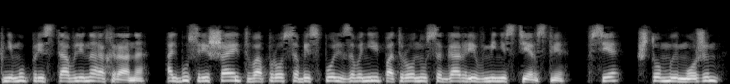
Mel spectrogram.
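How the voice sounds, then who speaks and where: A man's voice: fairly high pitch, normal speed, few pauses, a little mellow, no room sound, natural voice. A man playing a stern, clipped wizard. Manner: firm, clipped. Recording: dull lo-fi recording.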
